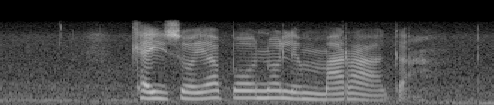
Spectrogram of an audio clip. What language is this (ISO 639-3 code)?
sot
